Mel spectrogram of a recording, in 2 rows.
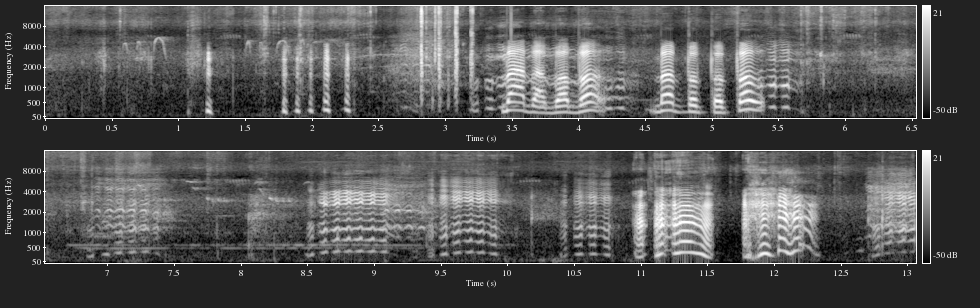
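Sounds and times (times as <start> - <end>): goats bleating: 1.8 - 5.8, 6.8 - 11.6, 12.6 - 13.0.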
